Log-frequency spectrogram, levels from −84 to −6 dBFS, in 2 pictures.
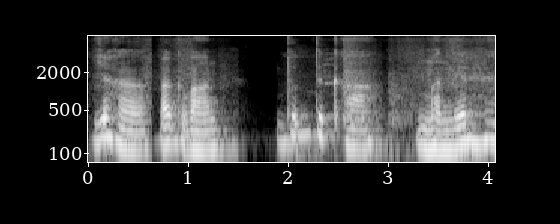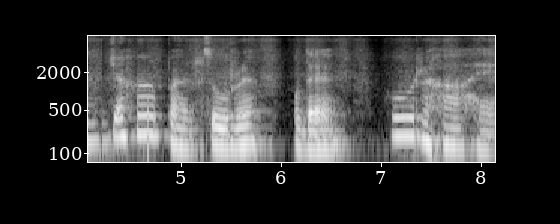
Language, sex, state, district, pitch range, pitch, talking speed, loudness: Hindi, male, Bihar, Purnia, 120-160 Hz, 140 Hz, 95 wpm, -21 LUFS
